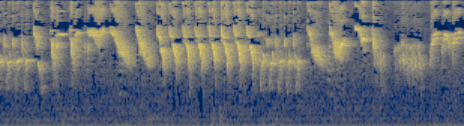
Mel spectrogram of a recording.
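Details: Pet Norwich canary singing a lively, continuous song of rapidly repeated high chirps, nearly three per second, grouped into trills and rolling phrases with changing pitch.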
